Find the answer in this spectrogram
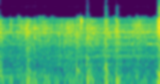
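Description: Action-film background music with drums and percussion, with a few short knocks over it.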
